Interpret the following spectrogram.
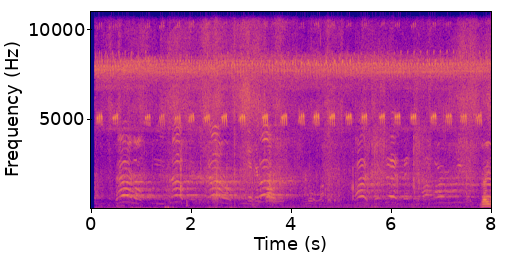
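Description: Voices of people talking some way off across an open field, over an insect, likely a cricket, chirping steadily about two to three times a second with a thin, high, constant whine.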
